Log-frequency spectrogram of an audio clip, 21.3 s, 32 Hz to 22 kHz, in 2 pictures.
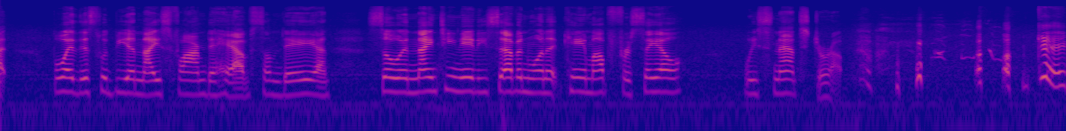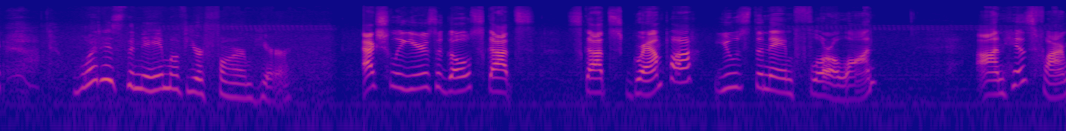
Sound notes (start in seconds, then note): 8.6 chuckling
